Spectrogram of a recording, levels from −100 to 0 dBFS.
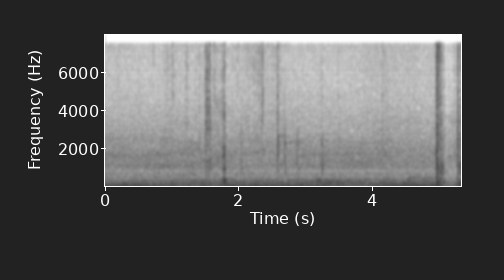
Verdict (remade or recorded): remade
